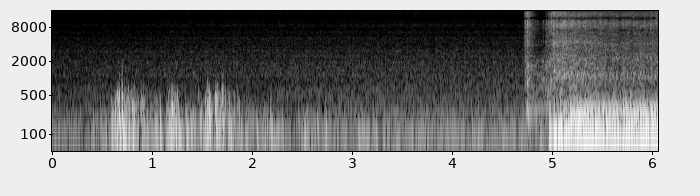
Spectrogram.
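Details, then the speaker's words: Innocenti 1275 A-series Mini engine bench-started for the first time in nearly 20 years, exhaust manifold, inlet manifold and carb fitted, fuel poured in: a few rough bumps, then it catches and runs a fast, even idle on choke; oil pressure confirmed. "And that, ladies and gentlemen, is how you bench start an A-series engine. Wow, the engine actually ran, and it ran for a bit of time as well."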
